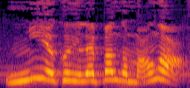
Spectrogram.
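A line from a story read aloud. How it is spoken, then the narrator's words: Lion shouting. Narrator (Chinese): 狮子叫道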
